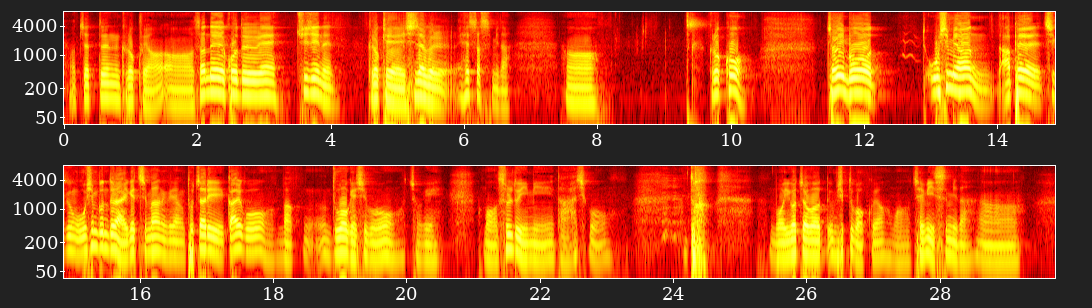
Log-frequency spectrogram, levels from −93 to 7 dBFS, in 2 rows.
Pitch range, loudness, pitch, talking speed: 100-140 Hz, -10 LUFS, 115 Hz, 190 characters per minute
